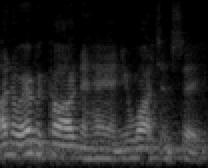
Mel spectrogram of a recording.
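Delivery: ordinary delivery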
